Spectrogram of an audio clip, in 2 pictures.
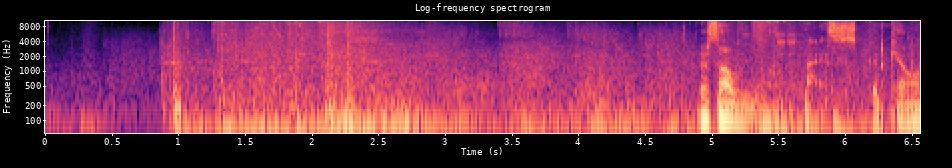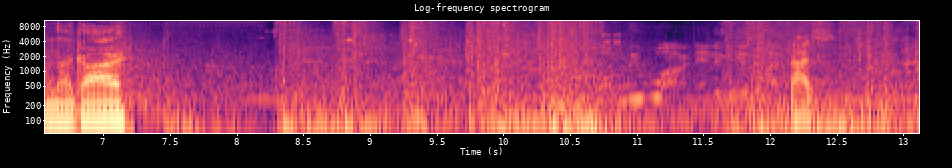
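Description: Gunshots crack in quick bursts from a game.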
